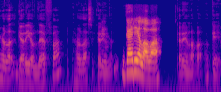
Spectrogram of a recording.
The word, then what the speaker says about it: Gorelova: Right, and the thing is, if you know the Russian language, if you have accent on the O, it will be O. But if there is no accent on the O phonetically will become A. So you will pronounce Ga, Re, Lava.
